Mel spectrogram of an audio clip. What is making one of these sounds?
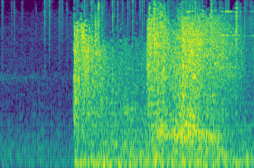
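A gun fires in a rapid, loud burst.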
